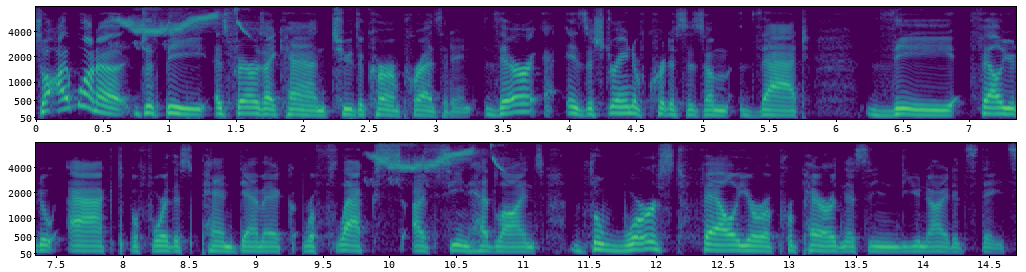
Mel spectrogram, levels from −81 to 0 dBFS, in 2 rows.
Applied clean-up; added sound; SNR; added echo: none; Bird; 10 dB; none.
